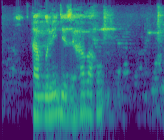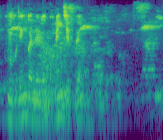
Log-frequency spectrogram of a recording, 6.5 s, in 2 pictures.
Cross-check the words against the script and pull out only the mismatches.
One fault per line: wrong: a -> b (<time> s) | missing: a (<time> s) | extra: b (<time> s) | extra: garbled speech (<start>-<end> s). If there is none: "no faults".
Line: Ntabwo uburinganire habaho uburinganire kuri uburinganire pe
wrong: uburinganire -> nigeze (1.0 s)
wrong: uburinganire -> njye (4.5 s)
